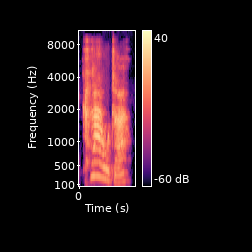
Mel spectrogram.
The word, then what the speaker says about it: clowder: a group of cats Kaldur is spelt C L o WD e are like chowder but not the researchers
